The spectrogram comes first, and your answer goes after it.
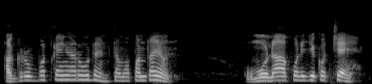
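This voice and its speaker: Man as young suitor, assertive, fairly high voice, radio drama, dry muffled sound. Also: brisk, no room sound, lightly acted. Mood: insistent. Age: young adult. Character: confident, insistent young man, devoted suitor.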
